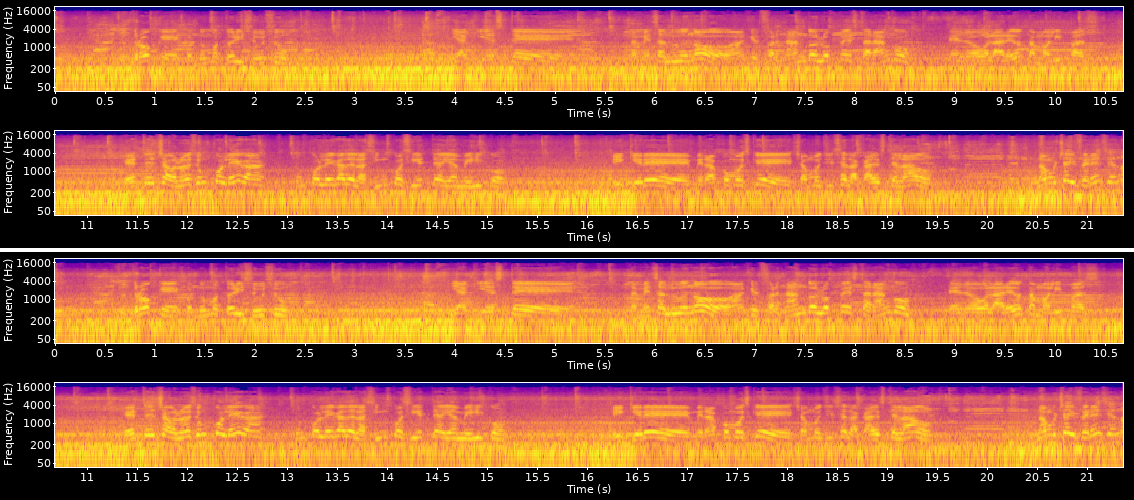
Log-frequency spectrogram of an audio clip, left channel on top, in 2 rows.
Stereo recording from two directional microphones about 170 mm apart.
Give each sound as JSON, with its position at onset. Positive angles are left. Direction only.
{"t": 0.7, "sound": "speech", "side_deg": -15}
{"t": 4.0, "sound": "speech", "side_deg": -15}
{"t": 9.3, "sound": "speech", "side_deg": -15}
{"t": 11.3, "sound": "speech", "side_deg": -5}
{"t": 16.3, "sound": "speech", "side_deg": -5}
{"t": 20.5, "sound": "speech", "side_deg": -5}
